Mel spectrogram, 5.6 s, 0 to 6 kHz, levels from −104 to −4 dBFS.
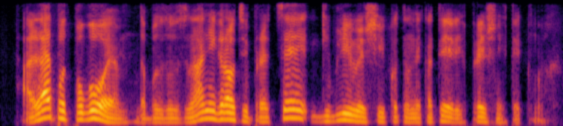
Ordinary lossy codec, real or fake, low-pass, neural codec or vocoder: AAC, 48 kbps; fake; 5.4 kHz; codec, 16 kHz, 4 kbps, FreqCodec, smaller model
